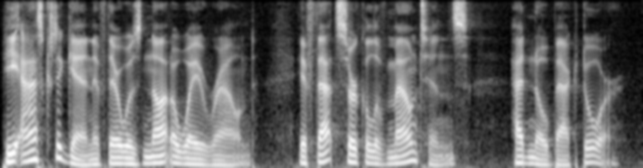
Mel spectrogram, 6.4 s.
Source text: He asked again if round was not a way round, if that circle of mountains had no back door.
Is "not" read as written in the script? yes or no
yes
